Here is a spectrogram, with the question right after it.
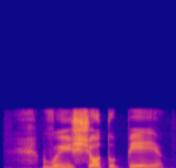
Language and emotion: Russian, angry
